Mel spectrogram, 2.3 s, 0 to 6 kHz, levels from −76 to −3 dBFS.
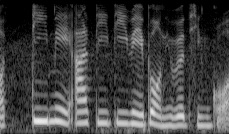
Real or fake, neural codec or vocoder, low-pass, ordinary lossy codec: real; none; 5.4 kHz; none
